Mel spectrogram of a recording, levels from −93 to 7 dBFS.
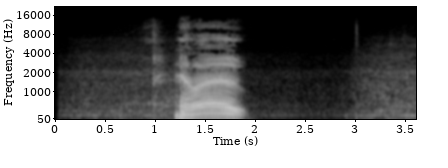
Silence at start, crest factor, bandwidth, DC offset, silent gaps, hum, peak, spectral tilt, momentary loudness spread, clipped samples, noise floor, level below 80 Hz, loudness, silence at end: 1 s; 20 dB; 14 kHz; under 0.1%; none; none; -2 dBFS; -5 dB/octave; 23 LU; under 0.1%; -65 dBFS; -52 dBFS; -17 LUFS; 1.7 s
